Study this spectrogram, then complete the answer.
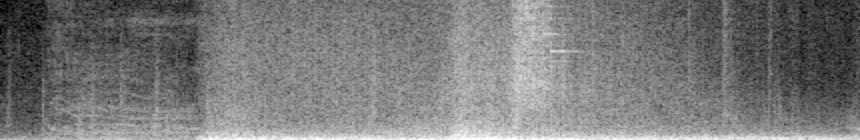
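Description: A giant rat screeches and snarls up close.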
